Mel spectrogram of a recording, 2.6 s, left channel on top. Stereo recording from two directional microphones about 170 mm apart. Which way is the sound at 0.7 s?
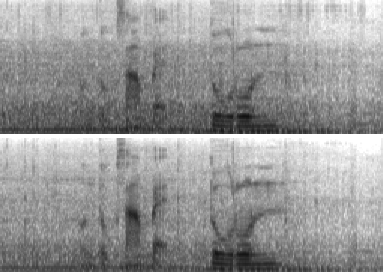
20° right (ahead or behind).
